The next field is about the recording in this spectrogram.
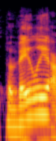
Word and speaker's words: Poveglia: So let's get into the history that led to why Poveglia Island, which is spelt looking like Poveglia Island because it has a G in it. And I definitely, I hate when there's extra letters and I'm like, why do you pronounce it like that when there's clearly a G? But it's Poveglia Island, also known as the Island of Ghosts or the Island of No Return, the Island of the Dead.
